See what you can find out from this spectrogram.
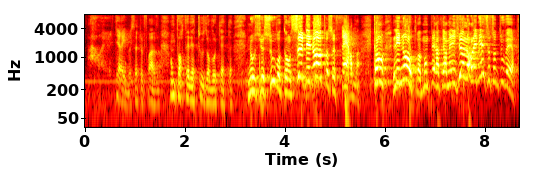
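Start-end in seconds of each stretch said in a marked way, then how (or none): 0.1-1.5 whisper. Real, not acted. Awed aside after quoting. 3.3-8.6 the same line again, much higher and louder; soaring preacher's declaration; ringing proclamation. Shown as a demonstration. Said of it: "mon père avait écrit cette phrase".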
